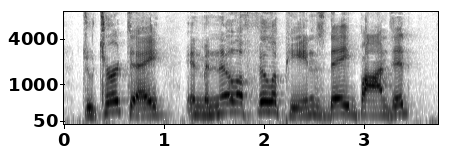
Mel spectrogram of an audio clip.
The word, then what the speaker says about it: Duterte: Trump and President Duarte, am I pronouncing him right? Duterte, in Manila, Philippines, they bonded.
